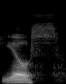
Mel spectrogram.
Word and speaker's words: Jos: and modhub the Creator's name is spelled Jos pronounced Yos if I did the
